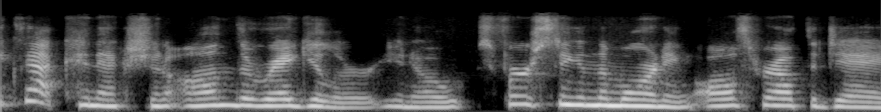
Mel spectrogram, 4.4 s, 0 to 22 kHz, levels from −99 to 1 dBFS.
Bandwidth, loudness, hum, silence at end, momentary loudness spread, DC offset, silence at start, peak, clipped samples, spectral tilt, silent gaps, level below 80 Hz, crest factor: 12.5 kHz; -22 LUFS; none; 0 s; 11 LU; under 0.1%; 0 s; -8 dBFS; under 0.1%; -5 dB/octave; none; -70 dBFS; 14 dB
